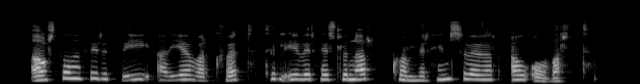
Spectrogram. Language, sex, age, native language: Icelandic, female, 50-59, Icelandic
